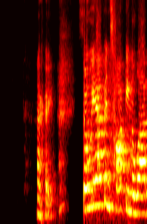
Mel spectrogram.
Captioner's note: chuckles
